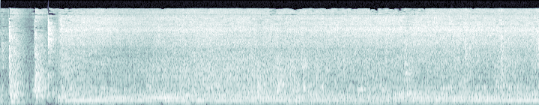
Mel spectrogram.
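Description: A few loud knocks as the vacuum press's hinged frame is shut, then, about a second in, the press's vacuum pump starts and runs with a steady hum.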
